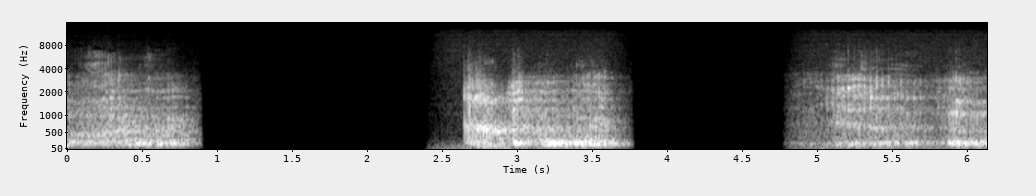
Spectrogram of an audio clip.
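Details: A lion producing three deep, gravelly roars of about one second each, separated by clean silent gaps, each rough with a strong low growl underneath.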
